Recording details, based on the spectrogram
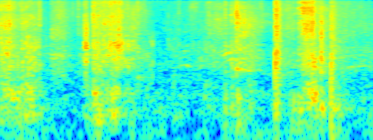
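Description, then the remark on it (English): Wet cement sloshes and slaps as it's dumped for laying cement, with a few heavy splattering thumps in a noisy jumble, and faint voices in the background. “I'm gonna go over here to dump it for laying some cement.”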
